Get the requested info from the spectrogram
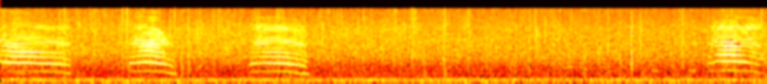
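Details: Domestic cat left behind by its owner at an ice cream stall in Kebun Raya Bogor, meowing sadly: four drawn-out, harmonic meows, each arching up then falling, spaced a few seconds apart over steady rain-like background noise.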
